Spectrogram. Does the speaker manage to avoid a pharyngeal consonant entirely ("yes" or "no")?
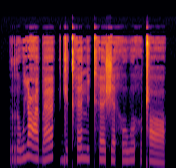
no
